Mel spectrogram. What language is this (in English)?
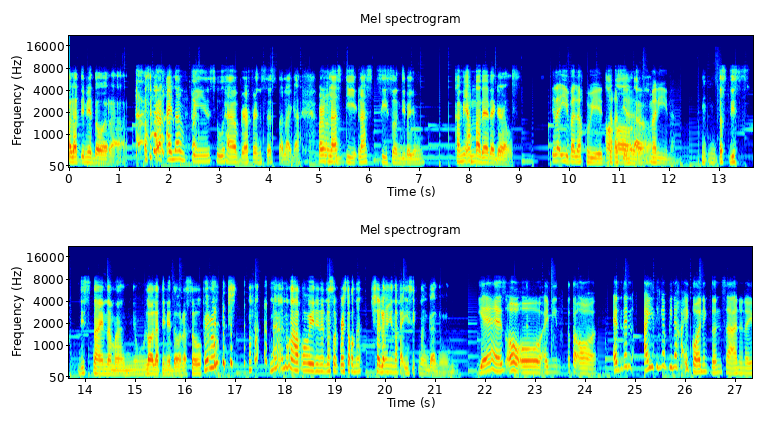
Filipino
